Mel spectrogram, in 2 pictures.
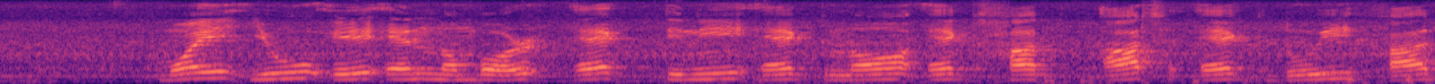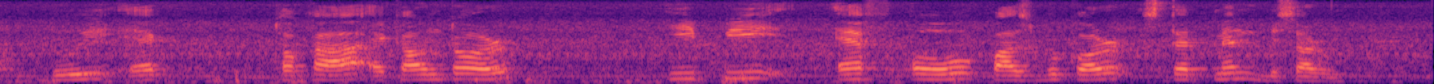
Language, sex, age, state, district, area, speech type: Assamese, male, 18-30, Assam, Lakhimpur, rural, read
